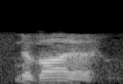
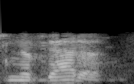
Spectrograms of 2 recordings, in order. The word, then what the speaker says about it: Nevada: I'm from Las Vegas, and I just got to say, Nevada. That's not how you say it. It's Nevada. I'm from Las Vegas, Nevada. Been here my entire life. And you'd be skinned alive if you said Nevada here.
